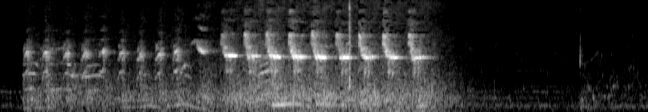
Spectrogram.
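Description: A bird calling a rapid series of short, repeated high notes, about five a second, growing louder about halfway through and stopping about four seconds in.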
